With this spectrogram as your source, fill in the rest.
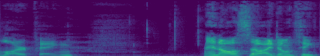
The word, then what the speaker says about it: LARPing: are really ready to L A RPG which is not how you say it in real life it's called LARPing and also I don't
